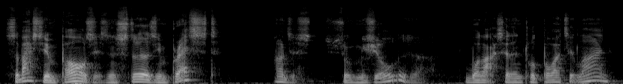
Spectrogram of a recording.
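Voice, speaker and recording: Male podcast storyteller, Northern English, lowish creaky voice, sarcastic and wry, comic anecdotes. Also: sing-song, unhurried. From northern England. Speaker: podcast host. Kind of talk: comic first-person storytelling monologue.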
